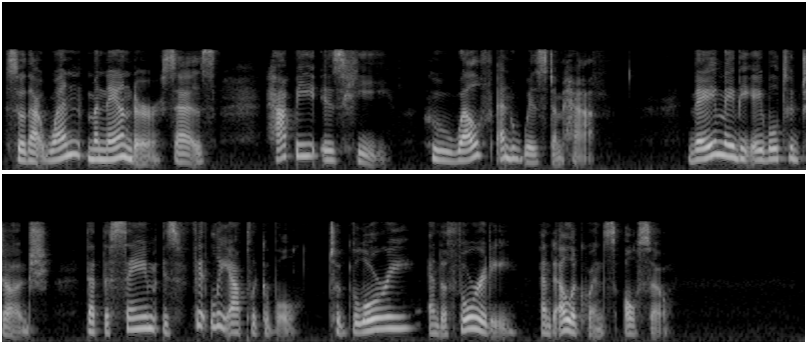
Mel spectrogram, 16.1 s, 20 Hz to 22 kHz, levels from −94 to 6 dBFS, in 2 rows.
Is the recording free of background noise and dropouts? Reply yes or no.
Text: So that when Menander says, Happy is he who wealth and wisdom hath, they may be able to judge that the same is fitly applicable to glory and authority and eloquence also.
yes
